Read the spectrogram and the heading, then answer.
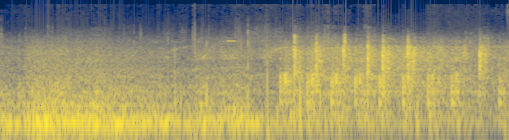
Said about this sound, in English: The sound of gunfire on the streets of the coastal city of Latakia today.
